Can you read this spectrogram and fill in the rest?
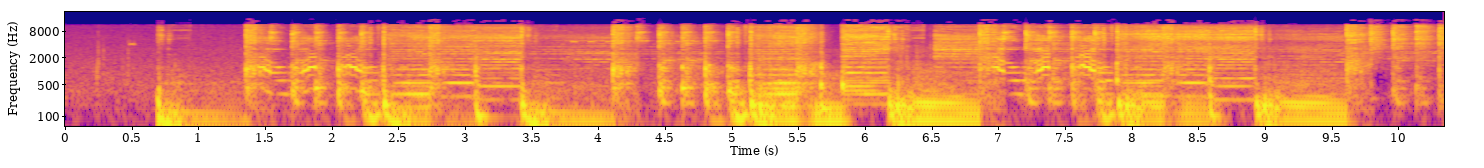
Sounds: Music

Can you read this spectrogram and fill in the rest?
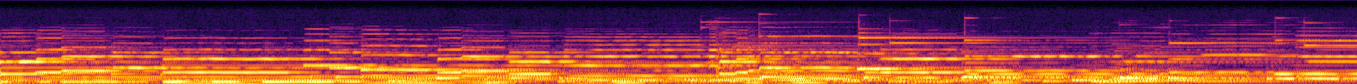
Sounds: Glockenspiel, Marimba, Mallet percussion

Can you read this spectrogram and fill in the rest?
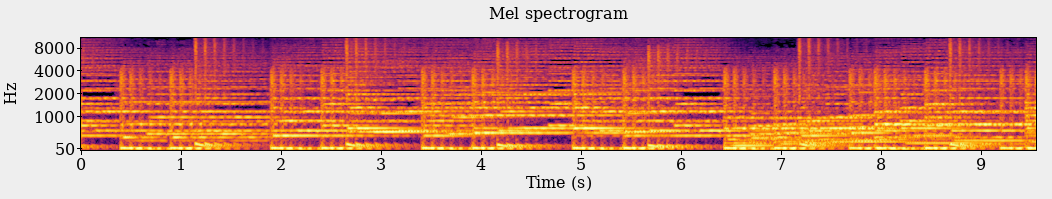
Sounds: Music, Video game music, Theme music

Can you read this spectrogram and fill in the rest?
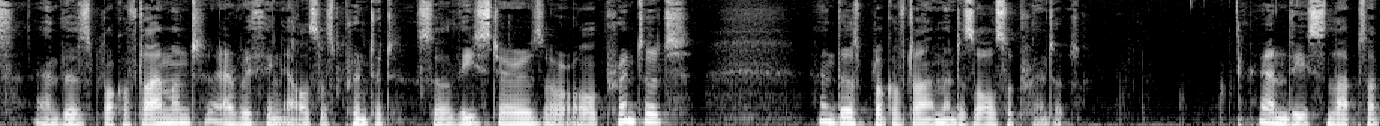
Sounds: Speech

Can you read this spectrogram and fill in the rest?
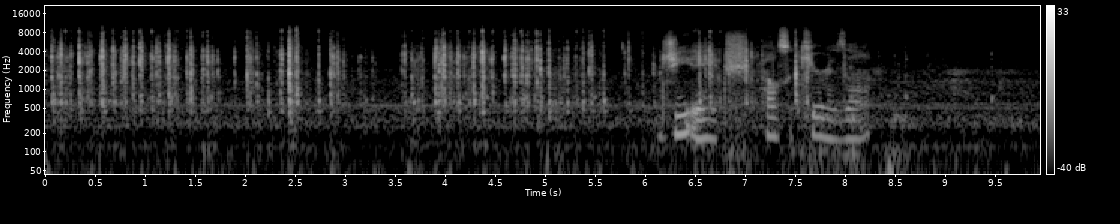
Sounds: Computer keyboard, Typing

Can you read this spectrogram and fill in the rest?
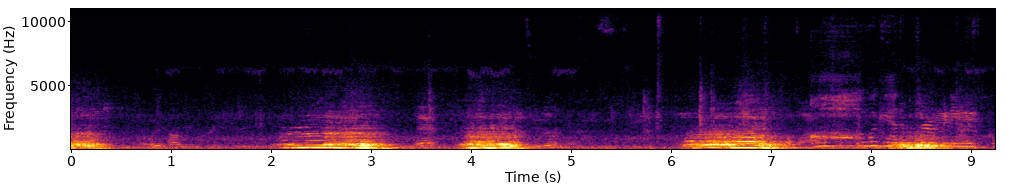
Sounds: lions roaring

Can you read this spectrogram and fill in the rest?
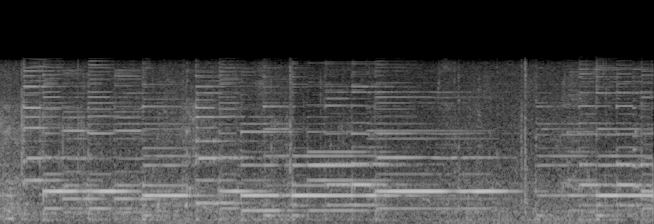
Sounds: Music

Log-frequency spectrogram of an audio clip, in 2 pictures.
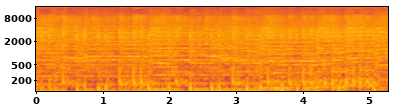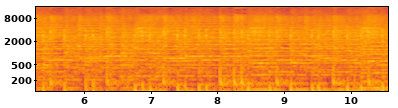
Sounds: Music

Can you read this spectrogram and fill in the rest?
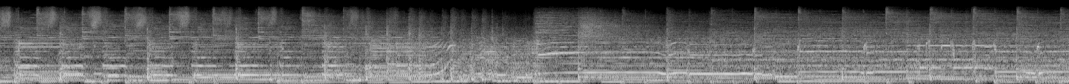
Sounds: Blues, Music, Singing

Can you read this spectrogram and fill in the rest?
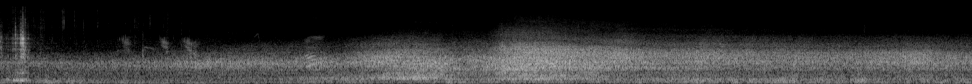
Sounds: Speech

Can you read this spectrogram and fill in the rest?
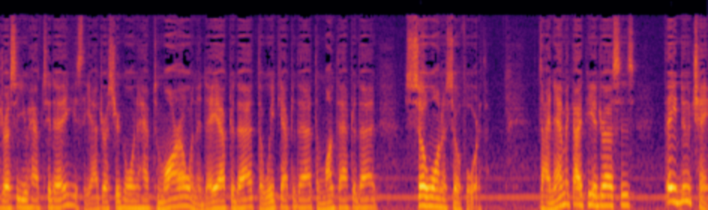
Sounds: Speech

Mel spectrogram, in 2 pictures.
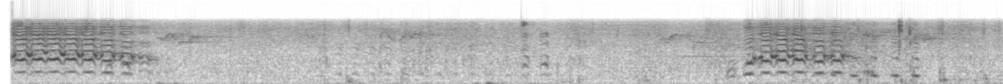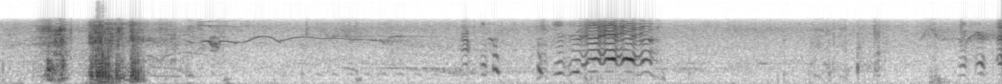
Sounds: sheep bleating

